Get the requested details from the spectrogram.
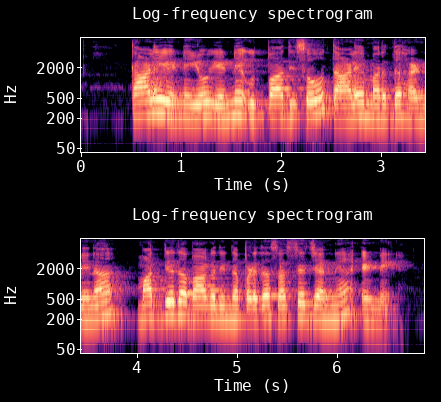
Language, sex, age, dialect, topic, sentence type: Kannada, female, 60-100, Mysore Kannada, agriculture, statement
